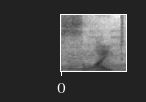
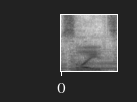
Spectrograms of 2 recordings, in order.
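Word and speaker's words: sleight: used much also I know slate is technically pronounced slight as in slate of hand but everyone I know calls them slates and that sounds cooler so I'll be using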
